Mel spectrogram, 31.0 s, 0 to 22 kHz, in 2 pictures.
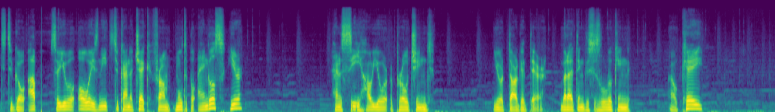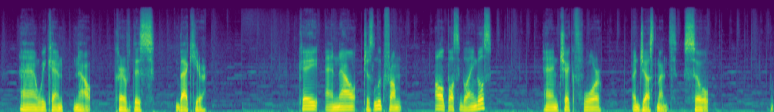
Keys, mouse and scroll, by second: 0.7 e, 1.0 ctrl+z, 2.0 click, 2.2-3.4 middle drag, 3.5 e, 4.8 click, 5.5 middle click, 6.7 e, 7.6 click, 7.8 e, 8.3 click, 8.6-10.9 middle drag, 10.9 ctrl+z, 10.9 click, 10.9 e, 11.7 click, 12.0 e, 12.5 click, 12.8-13.9 middle drag, 14.0 g, 14.6 click, 14.9 middle click, 15.5 e, 16.3 click, 16.5 e, 17.8 click, 18.0 e, 18.8 click, 19.1-20.9 middle drag, 21.5 click, 21.7 middle click, 22.2 g, 23.4 click, 24.1 click, 24.3 g, 25.3 click, 25.5-26.9 middle drag, 27.4 click, 27.8 g, 29.7 click, 30.2 click, 30.8 g.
